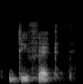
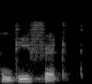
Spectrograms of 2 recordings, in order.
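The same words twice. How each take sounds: First: The stress is on the second syllable. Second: The stress is on the first syllable. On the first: It is used as a verb. "cuando es verbo suena defect" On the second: It is used as a noun. "es sustantivo, suena defect"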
